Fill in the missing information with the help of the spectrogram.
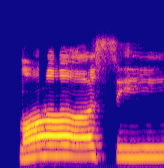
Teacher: Jadi setelah memanjangkan suara si 6 harokat, ikuti dengan suara mim bertasdid. Ya, selama 2 harokat. · Karena di depan ada suara mim. Nah, ketika nun sukun bertemu mim, maka ini terjadi hukum idgham, di mana suara nunnya tidak dibaca. Yang dibaca adalah suara mimnya.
